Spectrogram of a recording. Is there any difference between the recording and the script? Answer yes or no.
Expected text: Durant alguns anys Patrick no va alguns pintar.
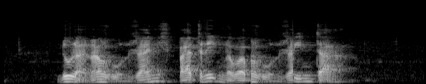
no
